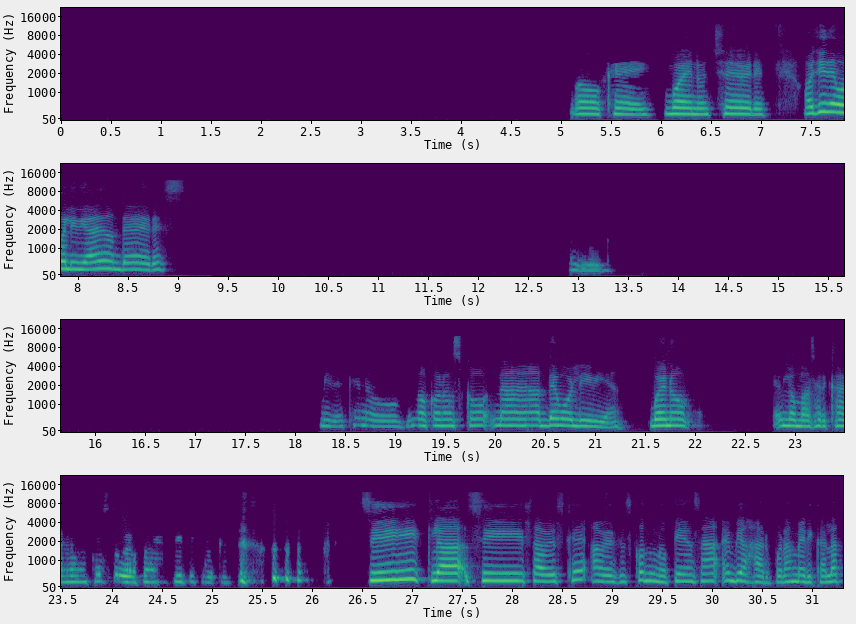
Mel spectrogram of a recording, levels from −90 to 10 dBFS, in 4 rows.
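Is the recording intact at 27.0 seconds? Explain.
Yes, at 27.0 seconds the speech is intact, with no audible fault at that moment.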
